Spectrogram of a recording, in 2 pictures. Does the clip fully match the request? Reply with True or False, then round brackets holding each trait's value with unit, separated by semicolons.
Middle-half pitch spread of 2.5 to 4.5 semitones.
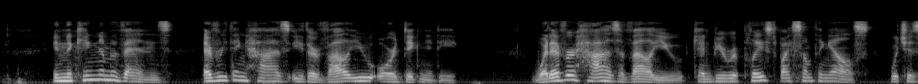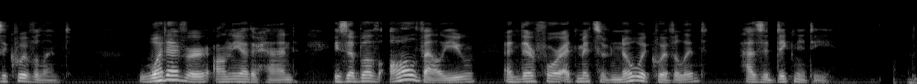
False (4.9 semitones)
